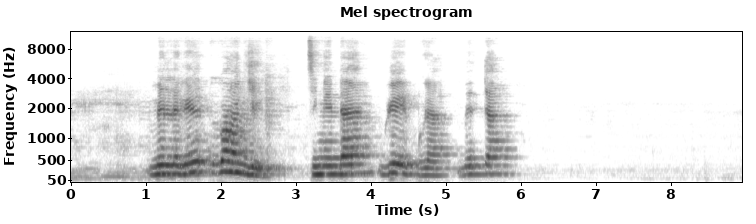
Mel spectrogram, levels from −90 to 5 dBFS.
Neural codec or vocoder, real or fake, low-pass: codec, 44.1 kHz, 2.6 kbps, SNAC; fake; 10.8 kHz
